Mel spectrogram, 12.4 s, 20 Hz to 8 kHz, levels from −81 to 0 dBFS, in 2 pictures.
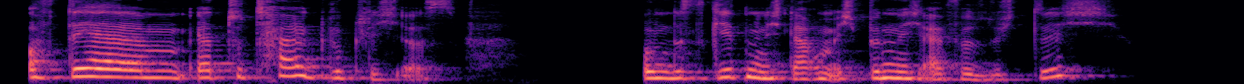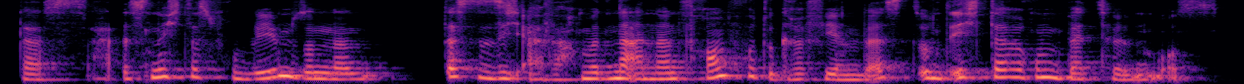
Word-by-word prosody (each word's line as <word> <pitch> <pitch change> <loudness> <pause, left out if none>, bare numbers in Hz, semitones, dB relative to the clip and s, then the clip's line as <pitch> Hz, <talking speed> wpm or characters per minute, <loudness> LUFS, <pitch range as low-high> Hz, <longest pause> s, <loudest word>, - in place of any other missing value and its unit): Auf 260 -1 0
der, 275 -2 +8
ähm, 250 0 0
er 250 0 0
total 275 +3 +1
glücklich 235 -8 -7
ist. - - -10 0.9
Und 230 0 +5
es 230 0 -2
geht 265 +3 -1
mir 255 - +6
nicht 225 -1 +1
darum, 200 +1 0
ich - - -4
bin 235 +2 +5
nicht 225 -1 +3
eifersüchtig. 210 - -5 0.7
Das 185 -1 -8
ha - - -14
ist 215 +2 -6
nicht 270 +1 +1
das 270 -1 -5
Problem, 235 +4 +2
sondern 205 -6 -3 0.3
dass 285 0 0
er 235 - -1
sich 220 +1 -1
einfach 180 -2 -9
mit 215 0 0
'ner 225 - +4
anderen 205 +1 -1
Frau 215 +9 +1
fotografieren 195 - -5
lässt 250 +8 -5
und 230 -1 0
ich 255 +2 -1
darum 265 -1 +1
betteln 200 +2 -6
muss. 270 -2 -11
235 Hz, 190 wpm, -23 LUFS, 205-265 Hz, 0.9 s, der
